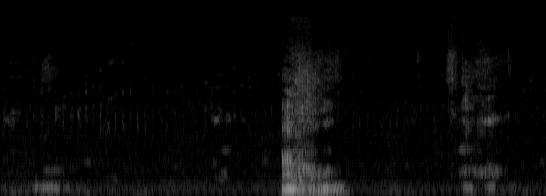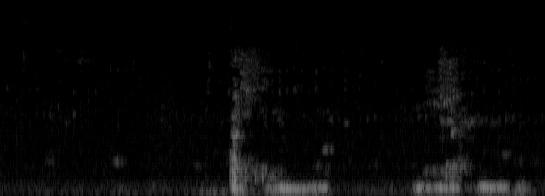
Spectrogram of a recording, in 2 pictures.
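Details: A Bengal tiger with its trainer gives deep, rumbling roars and growls in several short bursts, over music.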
